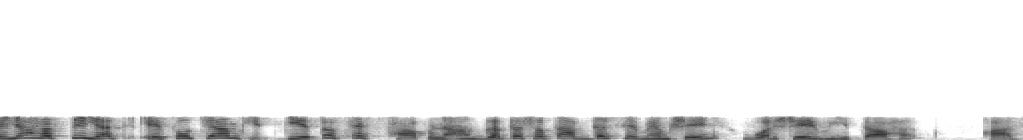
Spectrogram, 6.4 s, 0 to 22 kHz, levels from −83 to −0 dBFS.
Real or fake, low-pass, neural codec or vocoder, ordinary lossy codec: fake; 3.6 kHz; codec, 24 kHz, 0.9 kbps, WavTokenizer, medium speech release version 2; none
